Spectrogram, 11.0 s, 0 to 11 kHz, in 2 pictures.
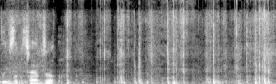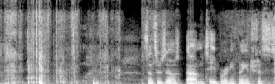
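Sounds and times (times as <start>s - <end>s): cardboard box tabs crackling: 0.1s - 8.0s.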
